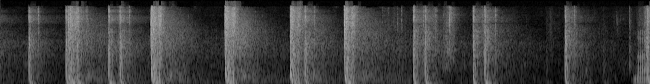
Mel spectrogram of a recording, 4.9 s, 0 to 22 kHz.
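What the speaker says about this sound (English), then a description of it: "9Z taking shots out towards Papara Supermassive" Gunfire in PUBG Mobile rings out as a series of sharp, separate shots and short bursts in an irregular rhythm, fairly close and loud, with no voices over them.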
